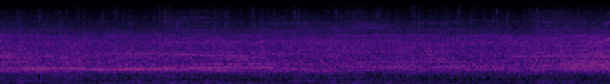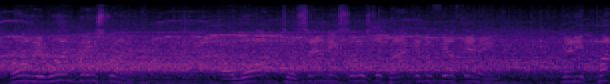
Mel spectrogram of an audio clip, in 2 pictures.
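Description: Ballpark crowd cheering and clapping, with many voices shouting over it, swelling louder about six seconds in.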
